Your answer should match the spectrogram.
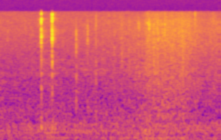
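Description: Faint computer mouse clicks, a quick pair about half a second in, with a few softer ticks after, over near-silent room tone.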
